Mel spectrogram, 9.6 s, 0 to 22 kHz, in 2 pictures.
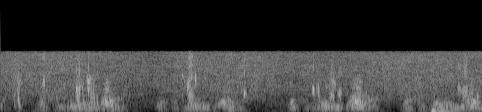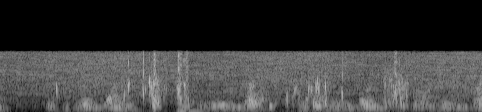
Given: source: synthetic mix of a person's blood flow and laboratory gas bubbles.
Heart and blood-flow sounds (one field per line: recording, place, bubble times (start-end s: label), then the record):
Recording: Doppler ultrasound of blood flow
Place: precordium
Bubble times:
0.11-0.24 s: bubbles
0.41-0.46 s: bubbles
0.72-1.01 s: bubbles
1.79-1.99 s: bubbles
2.41-2.50 s: bubbles
3.10-3.42 s: bubbles
4.56-4.71 s: bubbles
4.74-4.81 s: bubbles
5.34-5.42 s: bubbles
6.02-6.15 s: bubbles
6.21-6.49 s: bubbles
6.56-6.74 s: bubbles
7.49-7.59 s: bubbles
7.65-8.12 s: bubbles
8.20-8.28 s: bubbles
8.63-8.91 s: bubbles
8.94-9.17 s: bubbles
From the record:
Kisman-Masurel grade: 243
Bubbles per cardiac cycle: several, 3 to 8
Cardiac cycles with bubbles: 100%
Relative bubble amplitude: loud (0.450 to 0.775)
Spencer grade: 3 (all of the cardiac periods contain showers or single bubble signals, but not dominating or overriding the cardiac motion signals)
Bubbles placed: only in the low amplitude regions of the cardiac cycle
